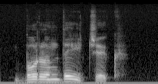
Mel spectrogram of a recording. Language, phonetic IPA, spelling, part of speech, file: Polish, [ˌburũnˈdɨjt͡ʃɨk], Burundyjczyk, noun, Pl-Burundyjczyk.ogg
